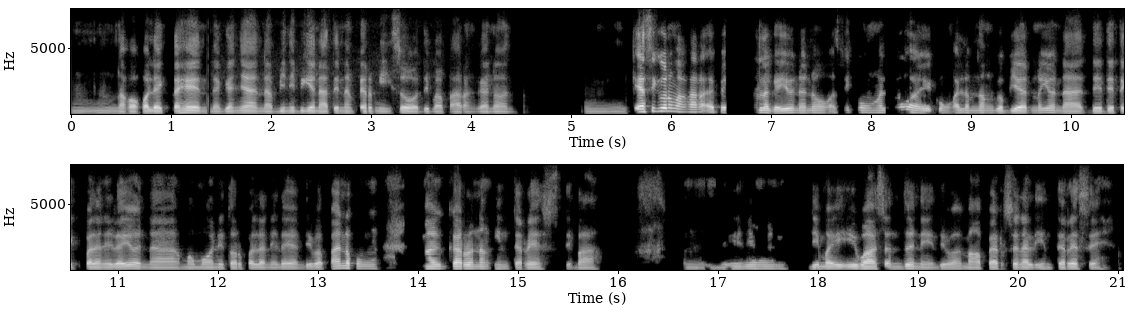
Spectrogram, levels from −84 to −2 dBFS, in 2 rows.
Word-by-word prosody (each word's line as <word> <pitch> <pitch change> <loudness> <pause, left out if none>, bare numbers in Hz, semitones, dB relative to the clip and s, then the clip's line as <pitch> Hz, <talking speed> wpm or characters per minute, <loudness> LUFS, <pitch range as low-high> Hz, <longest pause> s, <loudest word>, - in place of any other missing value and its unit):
Mm. 130 0 -10
Nakokolektahin 125 +3 +3
na 120 - -2
ganyan, 125 +1 +1
na 115 -2 -2
binibigyan 125 +1 0
natin 125 +2 -1
ng 125 - -5
permiso, 125 -2 0
'di 110 - -4
ba, 110 0 -2
parang 100 -1 -5
gano'n, 100 0 -4 0.7
mm. 110 -2 -12
Kaya 205 - +9
siguro 245 +2 +6
nga 205 -5 +2
kakaepek 185 -2 +2 0.2
talaga 155 -6 +2
'yun 150 +1 +3
ano, 140 0 -2
kasi 170 0 -10
kung 160 -1 -5
halimbawa, 180 +3 -1 0.2
kung 140 -2 -6
alam 140 0 -3
ng 140 0 -3
gobyerno 135 0 +3
'yon, 150 -2 -1
nade-detect 125 +1 0
pala 120 0 +1
nila 120 +1 +2
'yon, 140 -4 +1
na 110 0 -3
mo-monitor 115 +1 -4
pala 110 0 -2
nila 115 +3 -3
'yon, - - -12
'di 120 - -3
ba, 125 - +1
paano 165 +8 +1
kung 150 -2 -6 0.5
magkaroon 150 -1 +3
ng 145 - -3
interes, 115 -5 -4
'di - - -11
ba? 110 0 -4 0.8
Mm, 115 -2 -13 0.2
'yun 130 +4 -7
'yung 145 0 -3 0.4
'di 140 - -1
maiiwasan 140 -2 +2
do'n, 145 -4 +2
eh, 105 - -6
di 115 - -4
ba, 120 +1 -3
mga 115 -3 -3
personal 115 0 -1
interest, 120 -2 -2
eh. 115 +2 -14
125 Hz, 170 wpm, -22 LUFS, 115-140 Hz, 0.8 s, Kaya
